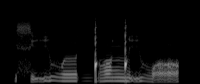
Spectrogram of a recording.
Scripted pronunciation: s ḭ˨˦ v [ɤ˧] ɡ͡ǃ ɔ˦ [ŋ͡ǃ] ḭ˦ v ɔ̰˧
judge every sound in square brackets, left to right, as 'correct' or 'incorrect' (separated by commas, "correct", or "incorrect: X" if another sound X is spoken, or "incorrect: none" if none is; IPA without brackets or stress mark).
correct, correct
